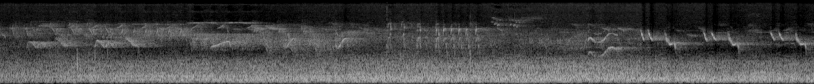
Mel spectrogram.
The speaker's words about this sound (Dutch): Een galende zang van de zangluister.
